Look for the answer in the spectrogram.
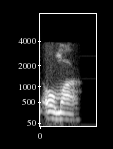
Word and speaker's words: Omar: My name is Shahid Omar, and it's spelled S-H-A-H-E-E-D. Last name is O-M-A-R.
